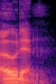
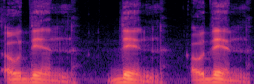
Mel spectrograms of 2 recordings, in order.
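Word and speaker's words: Óðinn: it's an it's a it's a different letter that's pronounced with a hard th so it's Odin is actually how you say it not Odin it's Odin din oh then like that so same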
